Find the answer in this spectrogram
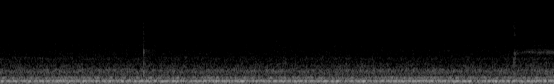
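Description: Ford Focus engine idling, a steady low hum heard from inside the car's cabin.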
